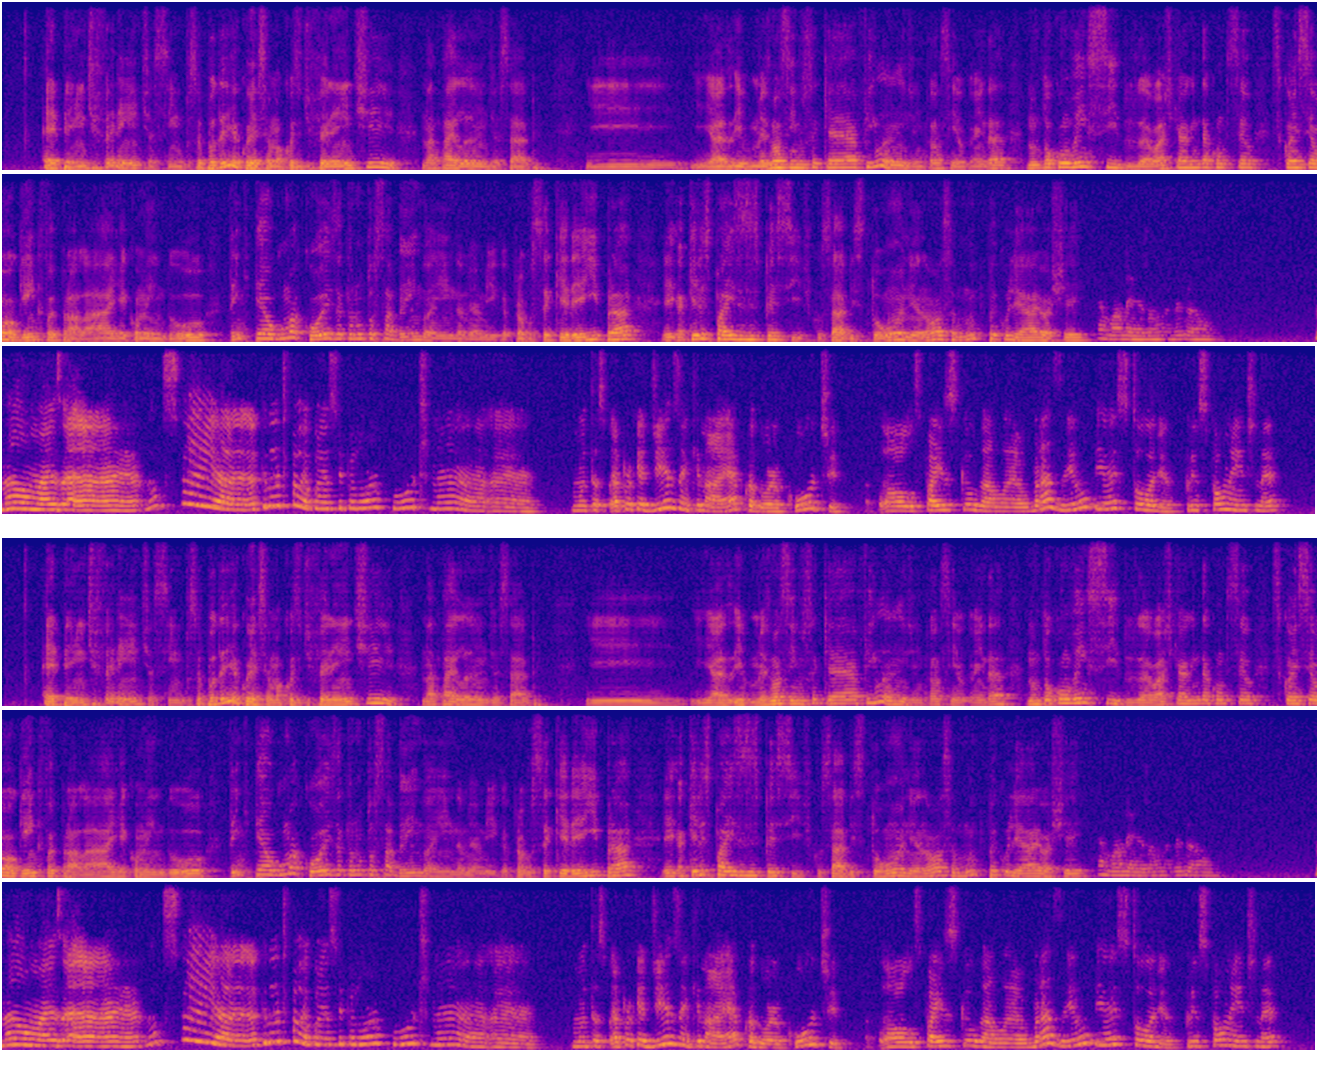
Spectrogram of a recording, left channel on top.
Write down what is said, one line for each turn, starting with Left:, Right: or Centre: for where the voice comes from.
Centre: É bem diferente, assim. Você poderia conhecer uma coisa diferente na Tailândia, sabe? E, e, as- e mesmo assim você quer a Finlândia. Então, assim, eu ainda não tô convencido. Eu acho que ainda aconteceu. Se conheceu alguém que foi pra lá e recomendou, tem que ter alguma coisa que eu não tô sabendo ainda, minha amiga, pra você querer ir pra eh, aqueles países específicos, sabe? Estônia, nossa, muito peculiar, eu achei.
Left: É maneiro, é legal. Não, mas é, é, não sei, é, é que nem eu te falei, eu conheci pelo Orkut, né? É, muitas, é porque dizem que na época do Orkut, ó, os países que usavam eram o Brasil e a Estônia, principalmente, né?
